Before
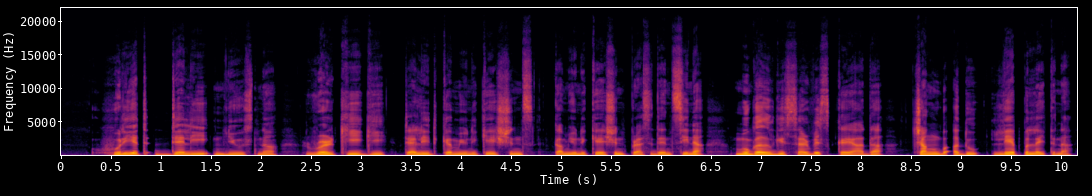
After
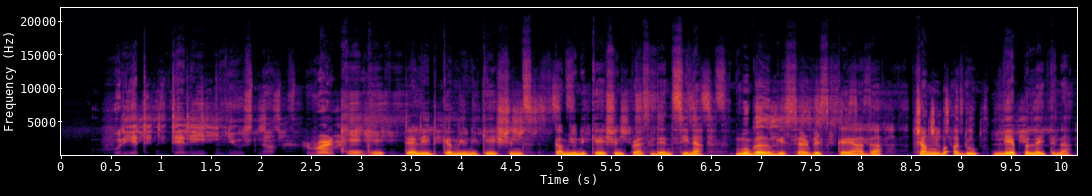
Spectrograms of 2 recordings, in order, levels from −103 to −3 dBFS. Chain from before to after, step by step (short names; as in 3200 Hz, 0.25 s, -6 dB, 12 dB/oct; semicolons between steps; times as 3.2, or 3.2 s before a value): high-pass sweep 3300 Hz -> 210 Hz, 2–3.44; on a send: delay with a stepping band-pass 0.143 s, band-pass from 4300 Hz, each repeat 0.7 oct, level -3 dB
